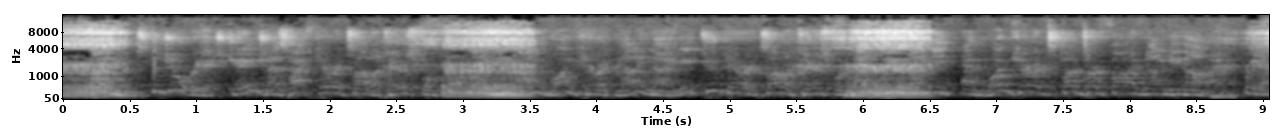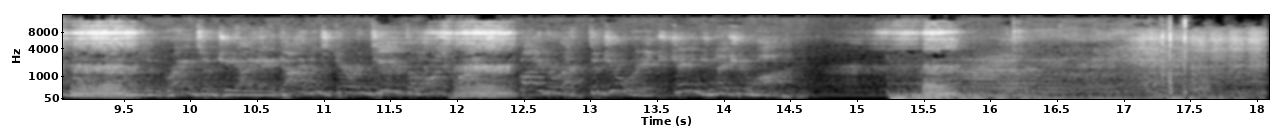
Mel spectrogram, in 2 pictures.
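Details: Loud, rattling snores with a deep buzzing quality from a sleeping man (a brother), recurring about ten times a minute.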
